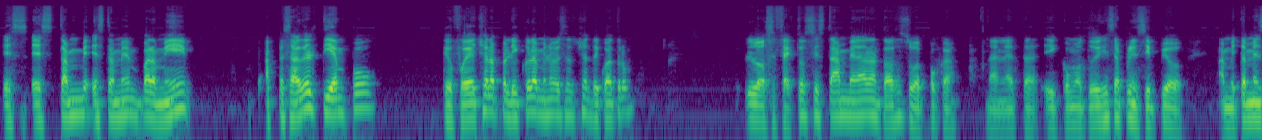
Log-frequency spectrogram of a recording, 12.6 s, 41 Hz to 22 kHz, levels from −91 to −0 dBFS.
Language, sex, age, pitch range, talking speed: Spanish, male, 30-49, 85-115 Hz, 180 wpm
